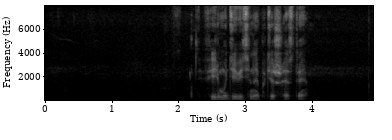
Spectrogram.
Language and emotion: Russian, neutral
